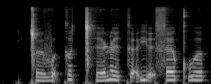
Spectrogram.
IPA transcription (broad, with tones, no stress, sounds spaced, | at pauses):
ǀ ʏ˨ v ə̰˦ k ə˦ ǀʰ e˨˦ ɳ e˨ k ɛ̰˦ j ḛ˦˨ s ɛ˦ kʷʼ ə˦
